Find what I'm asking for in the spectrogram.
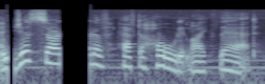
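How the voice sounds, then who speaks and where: Over light background noise, a woman speaks with lively intonation. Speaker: children's TV craft host. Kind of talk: tutorial. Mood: warm, patient. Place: studio.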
